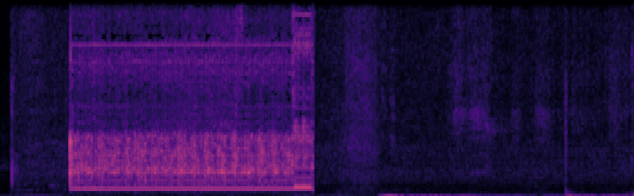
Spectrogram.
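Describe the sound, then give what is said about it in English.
A Boost Mobile phone's ringing tone sounds once as a loud, steady, buzzy electronic note lasting nearly two seconds, ending with a short blip, followed by low muffled thumps and rumble. “So it's got the little beep going on.”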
